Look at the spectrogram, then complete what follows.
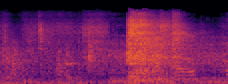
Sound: loud pounding

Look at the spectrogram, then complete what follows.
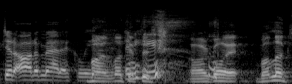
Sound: laughs

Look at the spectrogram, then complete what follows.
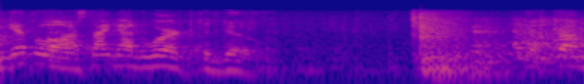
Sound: door slams

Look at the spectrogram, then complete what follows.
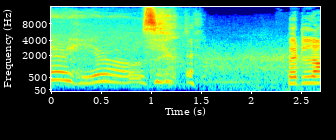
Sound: laughter

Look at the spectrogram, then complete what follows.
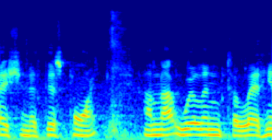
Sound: whooshing

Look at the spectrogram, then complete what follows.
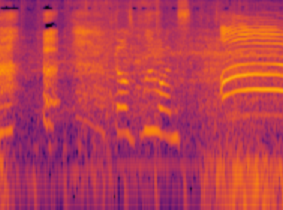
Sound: laughs

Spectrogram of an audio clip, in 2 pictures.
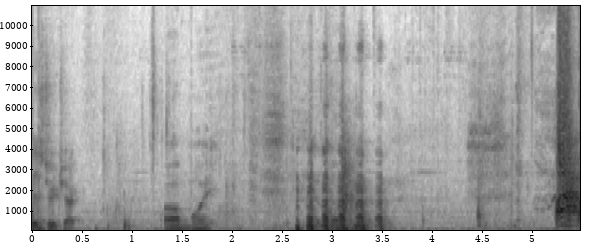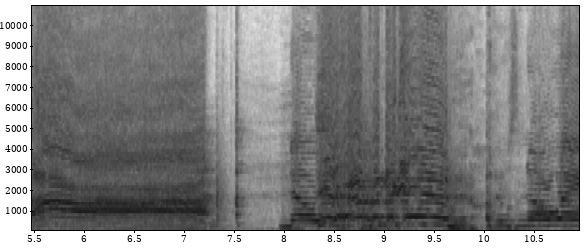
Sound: laughs

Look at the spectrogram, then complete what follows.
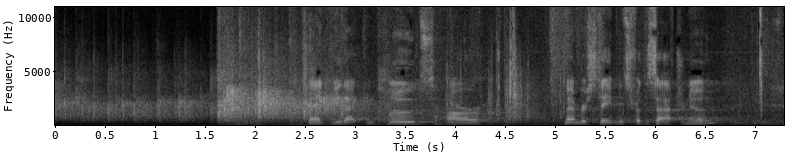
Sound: some applause

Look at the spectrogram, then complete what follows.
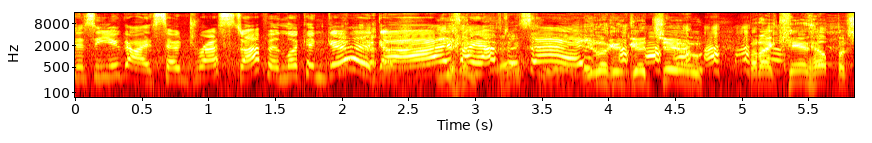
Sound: laughs

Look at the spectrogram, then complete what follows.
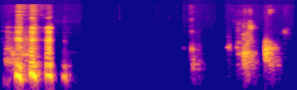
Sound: laughs

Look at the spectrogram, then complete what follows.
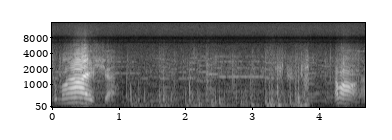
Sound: horse galloping

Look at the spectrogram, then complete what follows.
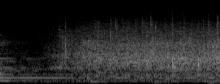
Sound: applause

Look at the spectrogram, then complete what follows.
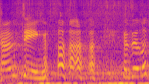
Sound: laughing

